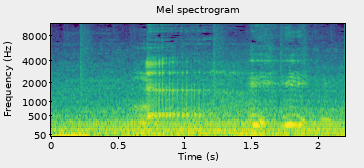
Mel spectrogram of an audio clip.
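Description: Van engine droning steadily, heard from inside the cabin while driving, with a voice saying a drawn-out "no" about a second in.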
